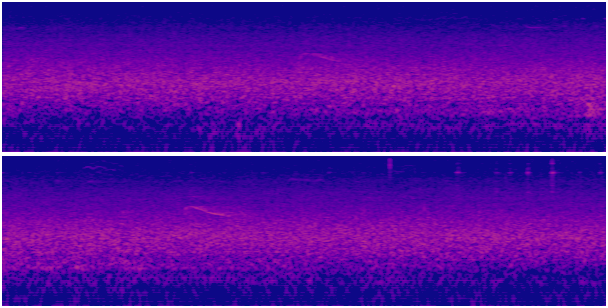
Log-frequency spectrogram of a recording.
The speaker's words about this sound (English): The jangly metal sound is my dog Euro, that's his collar. take a little walk together. I'll let you tune into the sound of the water and the birds. And Euro's collar again.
